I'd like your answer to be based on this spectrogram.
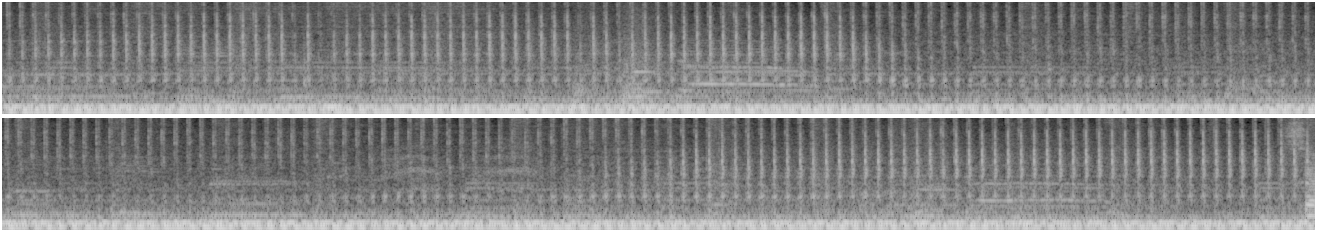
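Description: A noisy VW diesel engine runs loud and steady while its fuel system is primed, with a constant low knocking rumble throughout.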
